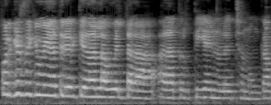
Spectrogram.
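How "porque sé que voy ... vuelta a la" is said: nervous laugh. Real, not acted. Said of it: "Me estoy poniendo nerviosa".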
